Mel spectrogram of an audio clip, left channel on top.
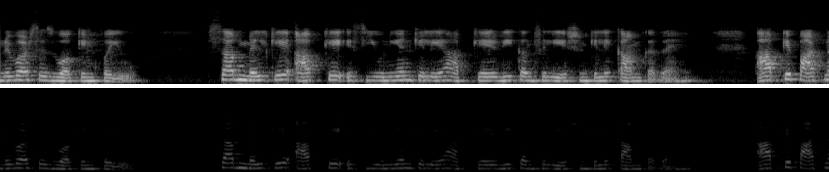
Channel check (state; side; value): quieter; right; 31.7 dB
